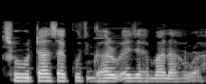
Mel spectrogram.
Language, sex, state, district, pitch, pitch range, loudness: Hindi, male, Bihar, Vaishali, 150 Hz, 150-160 Hz, -16 LUFS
